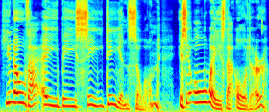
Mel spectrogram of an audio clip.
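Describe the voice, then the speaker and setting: Storybook reindeer played by a man: proud, pedantic, argumentative, raised pitch, husky edge. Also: very animated, takes it slowly, exaggerated voice. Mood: curious. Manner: indignant, pedantic.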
